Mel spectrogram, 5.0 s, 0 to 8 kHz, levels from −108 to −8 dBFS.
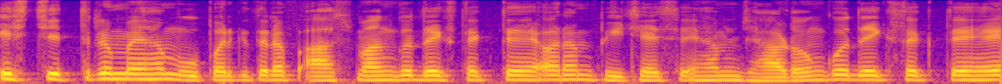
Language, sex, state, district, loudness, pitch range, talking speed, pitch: Hindi, male, Maharashtra, Solapur, -18 LUFS, 150-165 Hz, 265 wpm, 160 Hz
